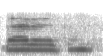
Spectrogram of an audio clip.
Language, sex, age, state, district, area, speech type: Tamil, female, 18-30, Tamil Nadu, Karur, rural, conversation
